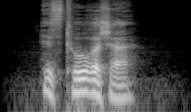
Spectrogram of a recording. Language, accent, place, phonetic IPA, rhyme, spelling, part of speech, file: German, Germany, Berlin, [hɪsˈtoːʁɪʃɐ], -oːʁɪʃɐ, historischer, adjective, De-historischer.ogg
- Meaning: inflection of historisch: 1. strong/mixed nominative masculine singular 2. strong genitive/dative feminine singular 3. strong genitive plural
